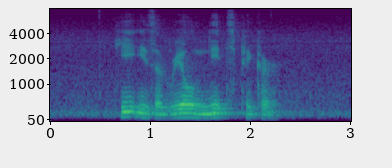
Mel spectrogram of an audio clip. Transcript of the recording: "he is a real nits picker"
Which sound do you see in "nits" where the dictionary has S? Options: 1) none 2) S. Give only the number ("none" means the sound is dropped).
2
